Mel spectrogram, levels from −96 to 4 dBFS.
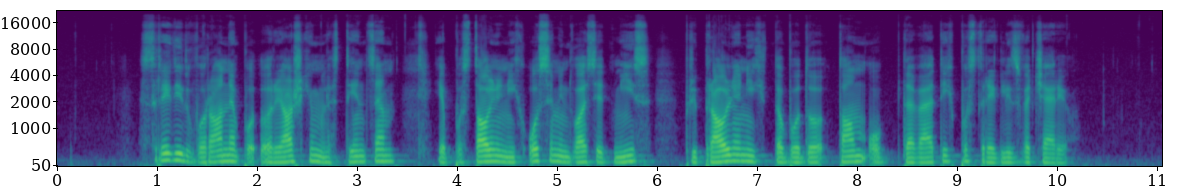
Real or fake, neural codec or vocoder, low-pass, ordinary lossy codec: real; none; 19.8 kHz; none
